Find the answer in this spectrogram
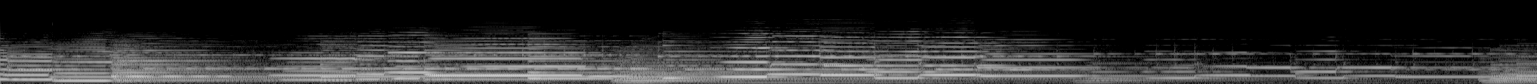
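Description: Clarinet and bass clarinet playing together over piano in a chamber music performance, with held and moving notes that swell in the middle and soften near the end.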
